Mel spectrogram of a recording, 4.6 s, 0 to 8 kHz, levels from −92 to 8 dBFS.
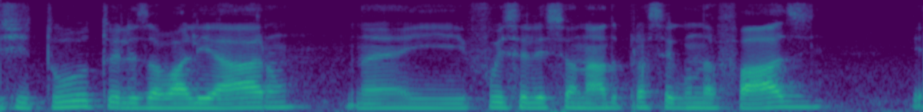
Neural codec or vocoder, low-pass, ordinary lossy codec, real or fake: none; 7.2 kHz; none; real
